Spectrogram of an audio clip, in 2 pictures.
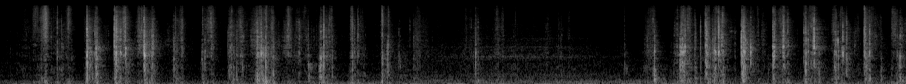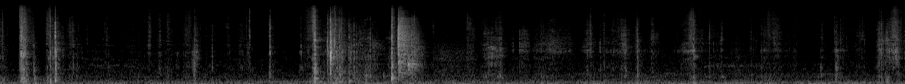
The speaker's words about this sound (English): I saw the card that fell. I want to get through the shuffle though to make sure that there's nothing left.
